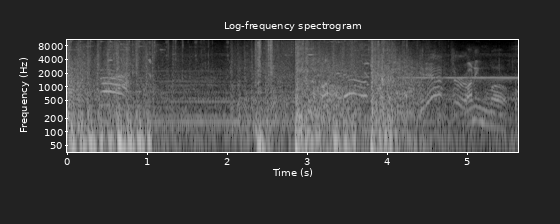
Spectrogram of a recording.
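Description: Gunfire in an L.A. Noire shootout, with rapid bursts of shots and mechanical clatter mixed under people talking, some volleys sharp and close, others scattered.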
